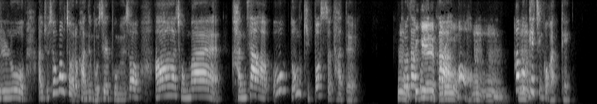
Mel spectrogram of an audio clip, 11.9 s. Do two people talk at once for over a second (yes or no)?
yes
